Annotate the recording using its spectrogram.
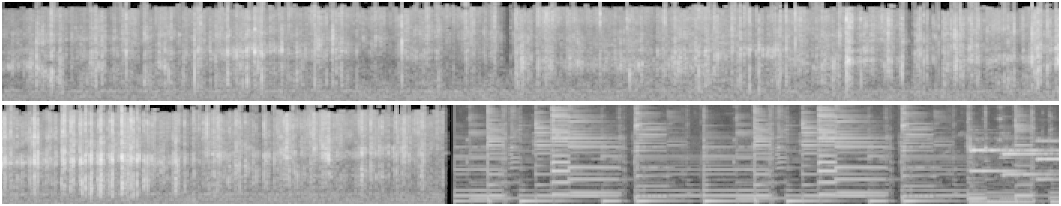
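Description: A chipmunk tearing and rustling toilet paper off a roll: rapid papery crinkling and small clicks over a steady low hum, loudest a little past halfway. About three-quarters of the way in, it gives way abruptly to background music of plucked guitar-like notes.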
